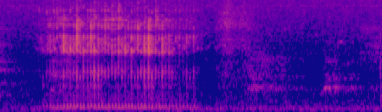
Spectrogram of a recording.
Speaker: That's my buddy sleeping there. He snores like crazy almost all the time.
